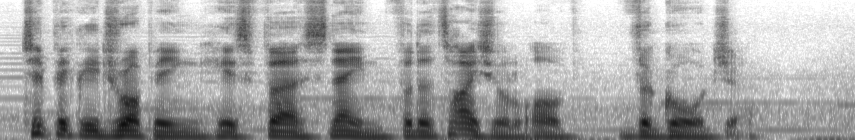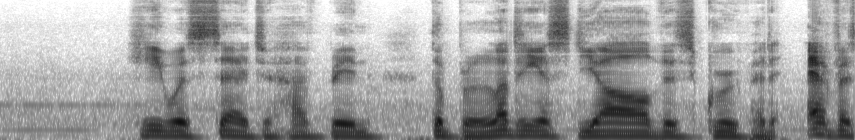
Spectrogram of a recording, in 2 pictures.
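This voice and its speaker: Slow, husky male storyteller with a theatrical lecturer's delivery. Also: low voice, a little mellow. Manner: theatrical, ominous pauses. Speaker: storyteller posing as a history lecturer. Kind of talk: dramatic fantasy storytelling.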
